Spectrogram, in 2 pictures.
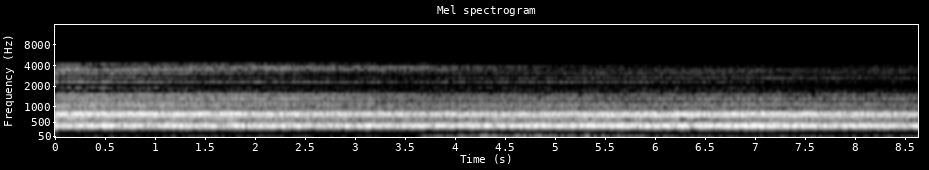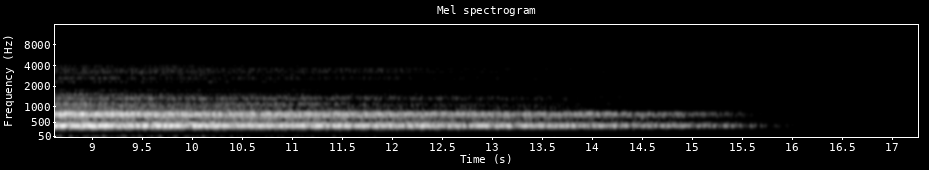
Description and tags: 2oct3over2etherealg2
Based on a root tuning of C256hz.5th up, granular time stretched
granular, santoor, timestretch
